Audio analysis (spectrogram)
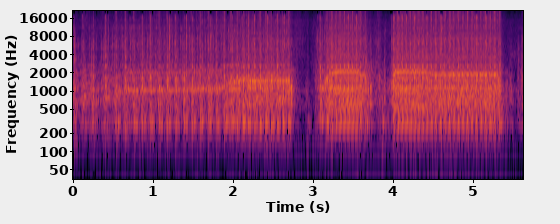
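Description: A sewing machine runs a gathering-stitch row about 3/8 inch from the top edge of a skirt front, whirring steadily and close by with two short pauses before it resumes.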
